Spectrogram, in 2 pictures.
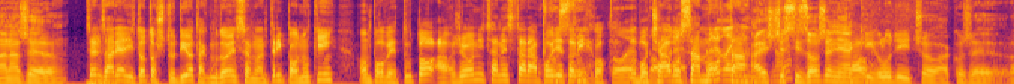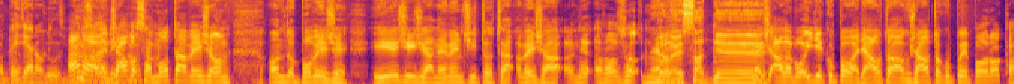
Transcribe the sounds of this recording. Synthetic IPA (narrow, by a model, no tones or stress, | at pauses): anaʒɛɾxt͡sɛmzaɾɪaɟic̚t̪ɔt̪ɔʃt̪uːd̪iɔt̪aɡmud̪ɔɲɛsɛmlɛnt̪ɾipɔnuki | ʔɔnpɔʋɪɛt̪ut̪ɔʔaʒɛɔɲisaɲɛst̪aɾaːpʊɔjɟɛt̪ɔɾiːxlɔlɛbɔt͡ʃaːʋɔsamɔaaɛʃcɛsizɔʒɛɲɛakiɣluɟiːt͡ʃɔakɔʒɛɾɔbɛaɔaːnɔalɛt͡ʃaːʋɔsamɔt̪aʋjɛʃɔnɔnpɔʋɪɛʒɛ | jɛʒiʒjaɲɛʋjɛmt͡ʃit̪ɔt̪aʋɛʒaɛɾɔzɦɔɲɛɛsad̪ɲɛʋɛʃalɛbɔiɟɛkupɔʋaɟaʊt̪ɔauʒaʊt̪ɔkupujɛpɔlˠɾɔka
